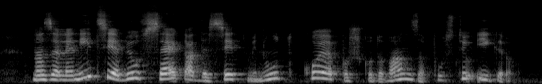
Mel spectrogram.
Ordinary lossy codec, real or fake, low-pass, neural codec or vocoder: none; fake; 19.8 kHz; vocoder, 44.1 kHz, 128 mel bands every 256 samples, BigVGAN v2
